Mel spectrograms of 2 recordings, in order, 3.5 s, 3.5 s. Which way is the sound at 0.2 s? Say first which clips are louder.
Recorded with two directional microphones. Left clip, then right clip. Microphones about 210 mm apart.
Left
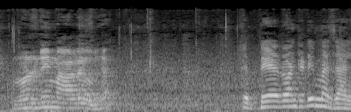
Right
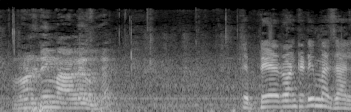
Right 1 dB; 15° left (ahead or behind).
